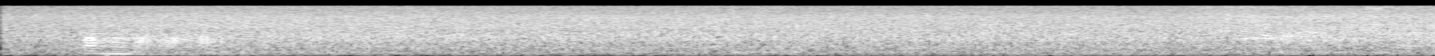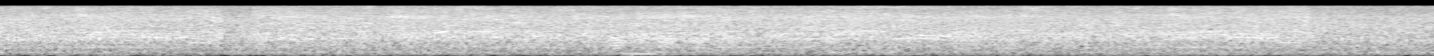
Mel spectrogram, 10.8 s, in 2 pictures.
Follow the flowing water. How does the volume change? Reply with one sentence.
The loudness of the flowing water stays about the same.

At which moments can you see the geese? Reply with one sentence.
The geese can be heard from 4.5 to 10.3 s.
